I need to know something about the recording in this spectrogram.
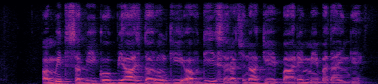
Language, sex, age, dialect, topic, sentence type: Hindi, male, 18-24, Garhwali, banking, statement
